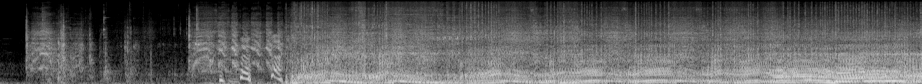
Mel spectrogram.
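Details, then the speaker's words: Cross kart with a Honda CB750 750cc engine after fresh 10W-40 oil and four new spark plugs. It catches and revs unevenly, stumbling and surging at low rpm but strong higher up; new plugs did not fix the rough running. "all right so it doesn't really want to run at low rpm but once you get it up there it's awesome sure we have some tweaking to do still"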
